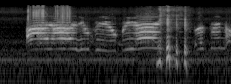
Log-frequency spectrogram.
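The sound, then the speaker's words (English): A baby cries in a ringtone clip, in a string of high, drawn-out wails, several in a row with short breaks, fairly loud, then a few choppy sobbing gasps before the wailing resumes. “I think it's a baby.”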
